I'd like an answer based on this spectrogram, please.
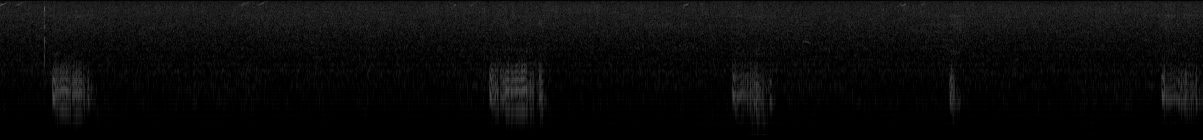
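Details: Bowie, a sleeping kitten three months old, snores in gentle husky breaths; five short raspy bursts spaced two to four seconds apart over near silence.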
